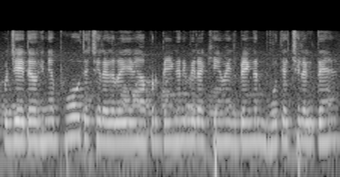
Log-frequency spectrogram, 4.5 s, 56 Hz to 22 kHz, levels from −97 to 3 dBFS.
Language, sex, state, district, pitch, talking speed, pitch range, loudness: Hindi, male, Haryana, Jhajjar, 180 Hz, 290 wpm, 180-185 Hz, -19 LUFS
